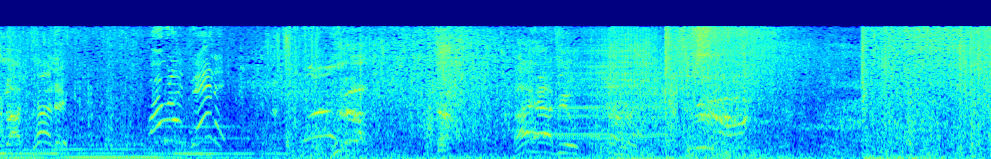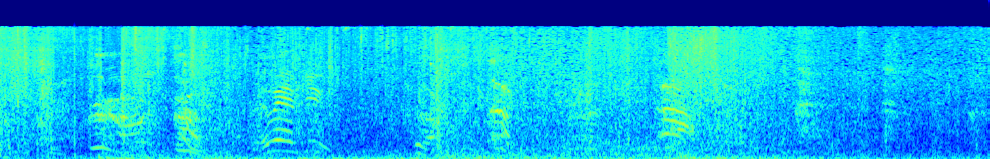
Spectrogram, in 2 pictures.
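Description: A man grunts and yells with effort.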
